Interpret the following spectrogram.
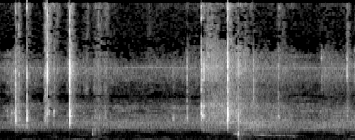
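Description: Sharp plastic clicks and knocks as a miniature circuit breaker is handled and turned over in the hand: a quick cluster of clicks in the first second, then two more about two and a half seconds in.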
